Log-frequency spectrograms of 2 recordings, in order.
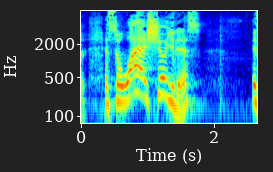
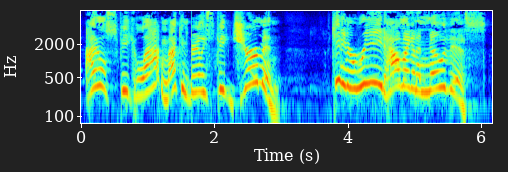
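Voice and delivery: much higher, pleading whine; frustrated peasant; 9 semitones higher, 4 dB louder than usual. Retold or imitated. Medieval peasant protesting Latin mass, high whiny. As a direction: complain helplessly to the priest. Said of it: "And you're like".

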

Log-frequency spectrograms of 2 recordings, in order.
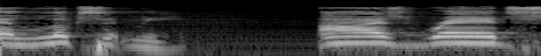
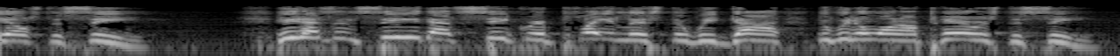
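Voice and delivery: emphatic, higher-pitched sermon delivery; impassioned preaching; 5 semitones higher than usual. Acted. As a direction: preach it with driving conviction. Preaches at full force.

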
